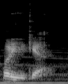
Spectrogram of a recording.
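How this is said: It is said with flat, low energy. The character has lost interest. "a little less enthusiastic"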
